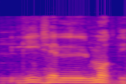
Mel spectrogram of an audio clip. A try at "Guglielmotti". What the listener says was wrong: Sí, se te escapó una I, es Guglielmotti, pero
